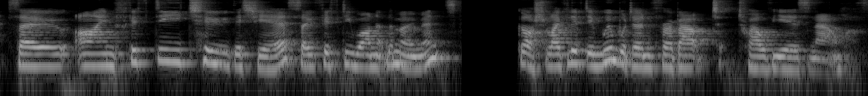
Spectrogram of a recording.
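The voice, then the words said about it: English Berkshire Windsor accent. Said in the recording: “What is that lovely accent you have? ... this accent, I guess, is a Berkshire, a Windsor accent, now coming South London way.”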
